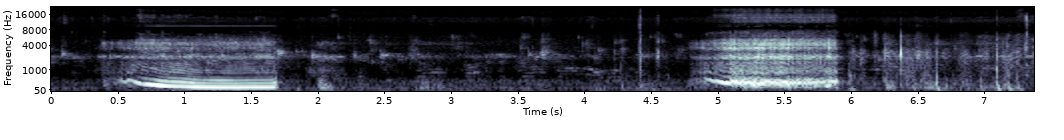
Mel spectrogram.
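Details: Loud, drawn-out snoring from a bulldog: two snores about four seconds apart, each rising in tone at the start.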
